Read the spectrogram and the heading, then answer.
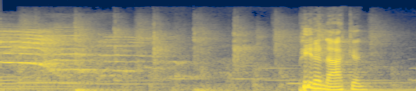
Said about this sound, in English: Peter knocking at the door. And they in the house having their moment.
